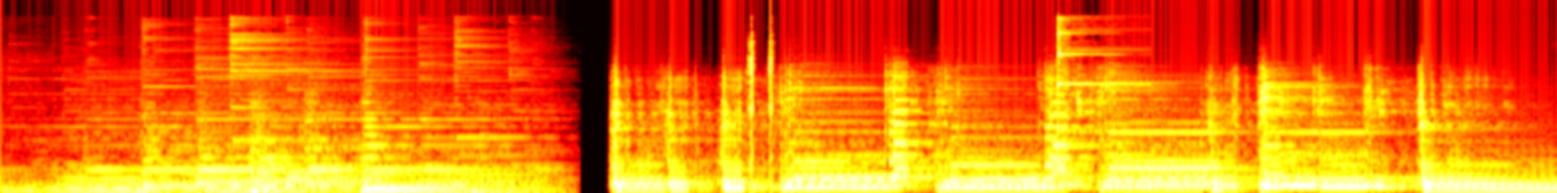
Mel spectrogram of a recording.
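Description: A pop song plays at steady, full volume, with layered sustained chords and a driving instrumental texture that drops out briefly before resuming. No one speaks over it.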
